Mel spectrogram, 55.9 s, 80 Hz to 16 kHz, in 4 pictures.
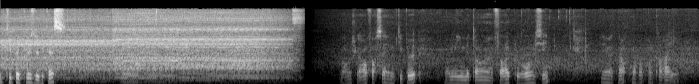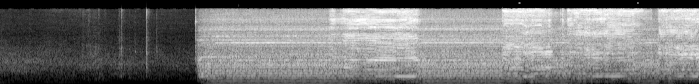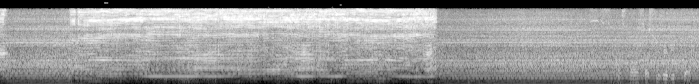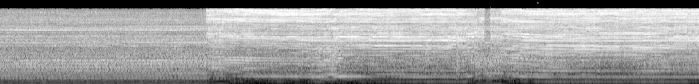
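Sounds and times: lathe motor whining: 0:00.0 - 0:06.1, 0:17.9 - 0:32.6, 0:36.4 - 0:47.2.

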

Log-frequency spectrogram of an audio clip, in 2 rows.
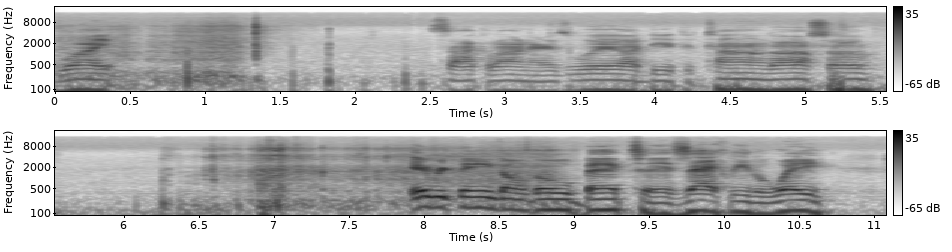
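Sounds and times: rustling handling noise: 0:06.2 - 0:09.4.

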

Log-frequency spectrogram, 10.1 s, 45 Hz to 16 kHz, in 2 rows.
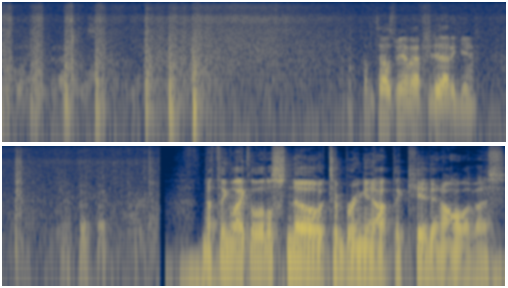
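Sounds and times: snow knocked off tent fabric: 0:00.0 - 0:03.6
faint steady hiss: 0:00.0 - 0:08.1.

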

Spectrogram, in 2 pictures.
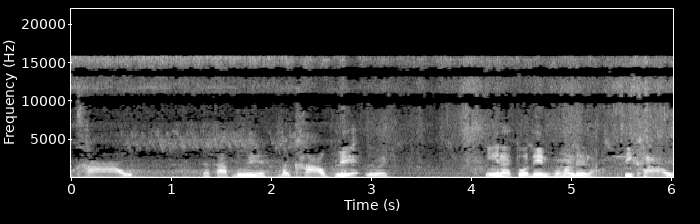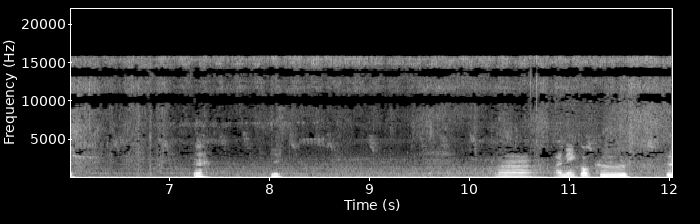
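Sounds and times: person speaking: 0:00.0 - 0:06.4
crickets chirping: 0:00.0 - 0:12.0.

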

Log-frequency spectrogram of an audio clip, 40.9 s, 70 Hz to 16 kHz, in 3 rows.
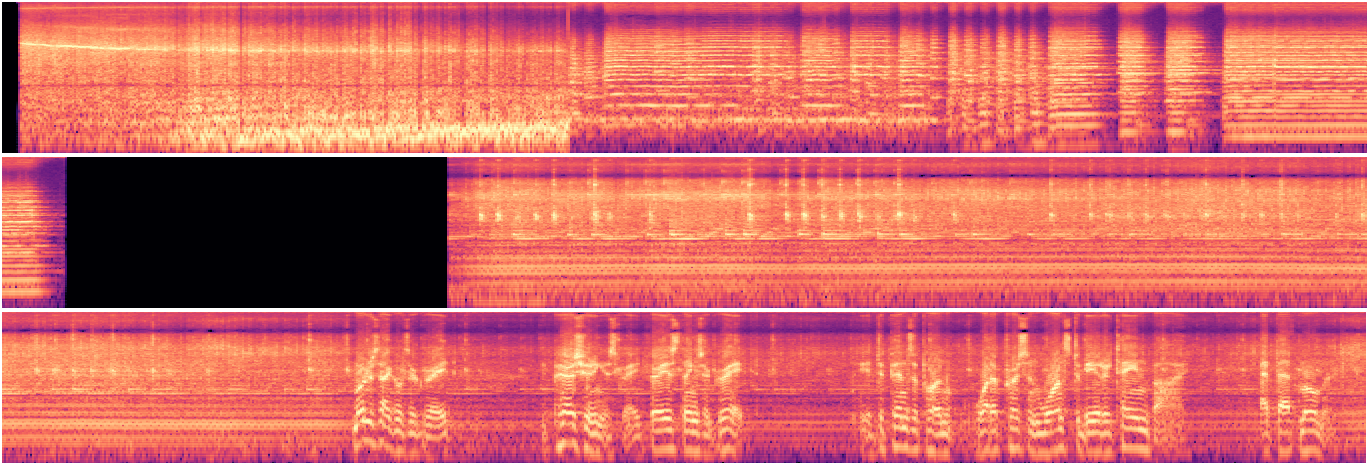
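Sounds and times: jet airliner rumble: 0:00.2 - 0:05.8, 0:18.2 - 0:40.9
high jet whine: 0:00.2 - 0:12.9, 0:18.1 - 0:40.9
motorcycle engine running: 0:01.8 - 0:09.6, 0:18.1 - 0:40.9.

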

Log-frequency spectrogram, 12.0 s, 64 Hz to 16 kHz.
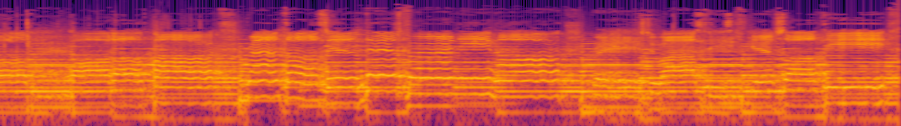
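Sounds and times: instrumental accompaniment: 0:00.0 - 0:12.0
voices singing a hymn: 0:00.0 - 0:12.0.

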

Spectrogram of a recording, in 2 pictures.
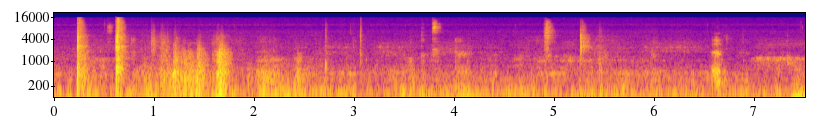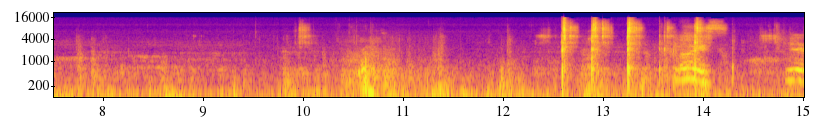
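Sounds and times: plastic toy rings clacking and rattling: 0:09.9 - 0:10.2, 0:12.4 - 0:14.8.

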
